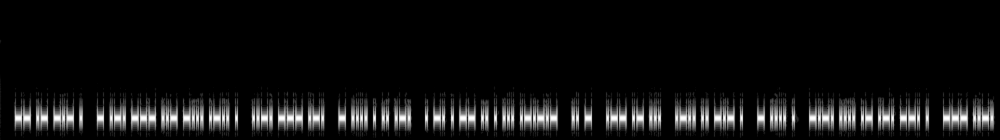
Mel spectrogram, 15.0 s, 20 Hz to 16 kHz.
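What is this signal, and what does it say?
Morse code, heard as a keyed tone, about 37 wpm, 600 Hz. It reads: MAKE TROUBLE FOR THEIR ENEMIES. IT WAS LIKE THE CHARGE OF
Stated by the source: Morse code practice at 35–39 wpm sending English text of Ken Follett's novel Never, from CW med Gnister.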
